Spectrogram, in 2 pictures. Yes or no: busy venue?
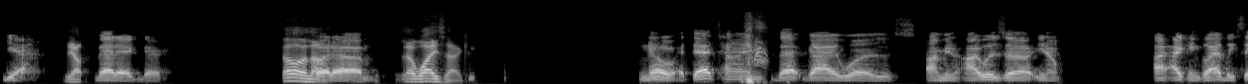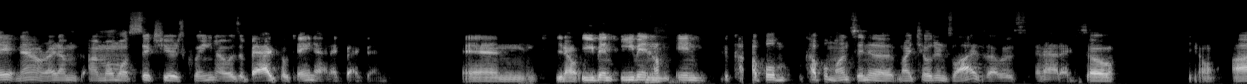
no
